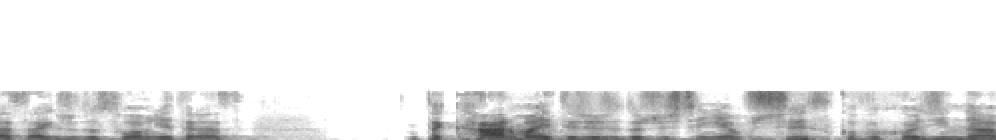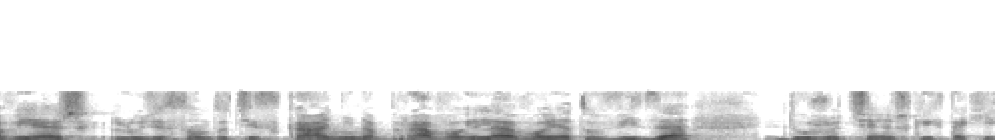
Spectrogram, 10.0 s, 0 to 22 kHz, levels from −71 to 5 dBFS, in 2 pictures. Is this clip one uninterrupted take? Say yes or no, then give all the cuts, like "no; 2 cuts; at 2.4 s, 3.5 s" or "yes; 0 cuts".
no; 1 cut; at 8.8 s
